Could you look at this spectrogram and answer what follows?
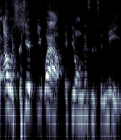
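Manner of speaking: usual speaking voice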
